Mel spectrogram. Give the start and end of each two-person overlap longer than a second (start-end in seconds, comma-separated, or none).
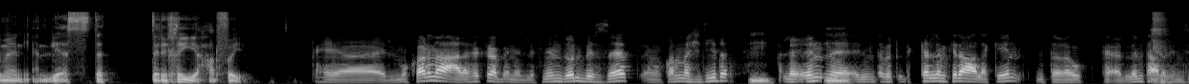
none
